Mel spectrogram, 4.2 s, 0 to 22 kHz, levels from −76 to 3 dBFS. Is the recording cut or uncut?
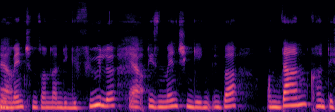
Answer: uncut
